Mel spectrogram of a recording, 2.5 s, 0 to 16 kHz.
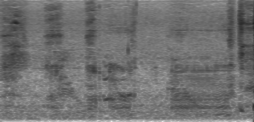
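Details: Charlie, a pet dog on a 4th of July car ride, making odd vocal noises: a run of short moaning, whining sounds rising and falling, with road rumble and a person's voice nearby.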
